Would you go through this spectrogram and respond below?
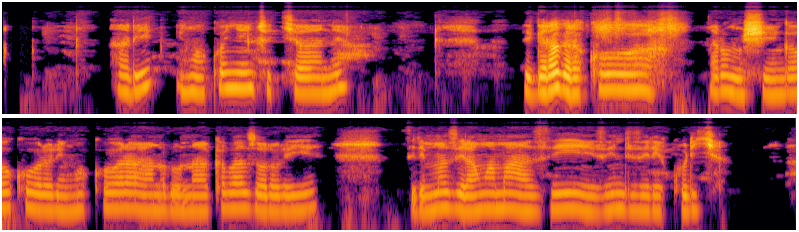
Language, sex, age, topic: Kinyarwanda, female, 25-35, agriculture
